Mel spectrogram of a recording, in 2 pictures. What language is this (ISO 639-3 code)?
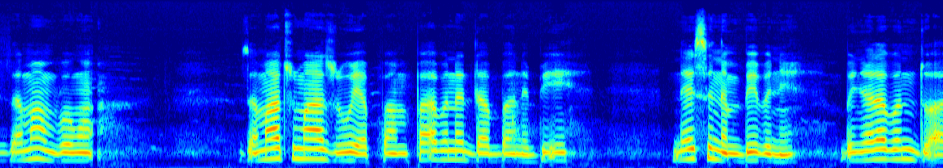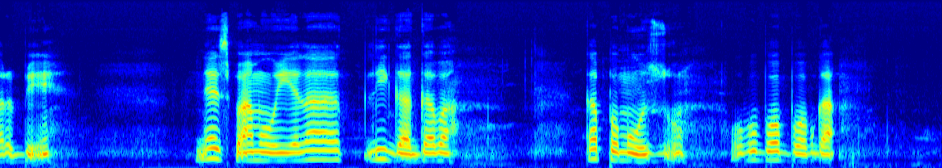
dag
